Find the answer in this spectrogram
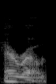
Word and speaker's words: Tarot: this one yes for the same conversation it's pronounced Tarot the teeth the last he is silent at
